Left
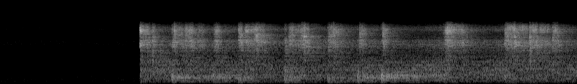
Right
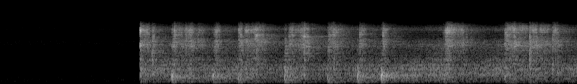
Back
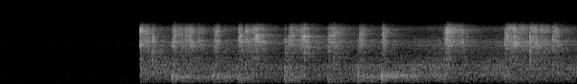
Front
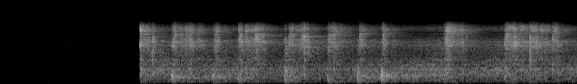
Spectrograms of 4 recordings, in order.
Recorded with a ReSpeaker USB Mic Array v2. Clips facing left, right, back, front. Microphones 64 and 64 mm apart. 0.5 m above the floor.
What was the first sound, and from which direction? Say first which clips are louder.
Writing: right 4 dB, front 2 dB; 75° right.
